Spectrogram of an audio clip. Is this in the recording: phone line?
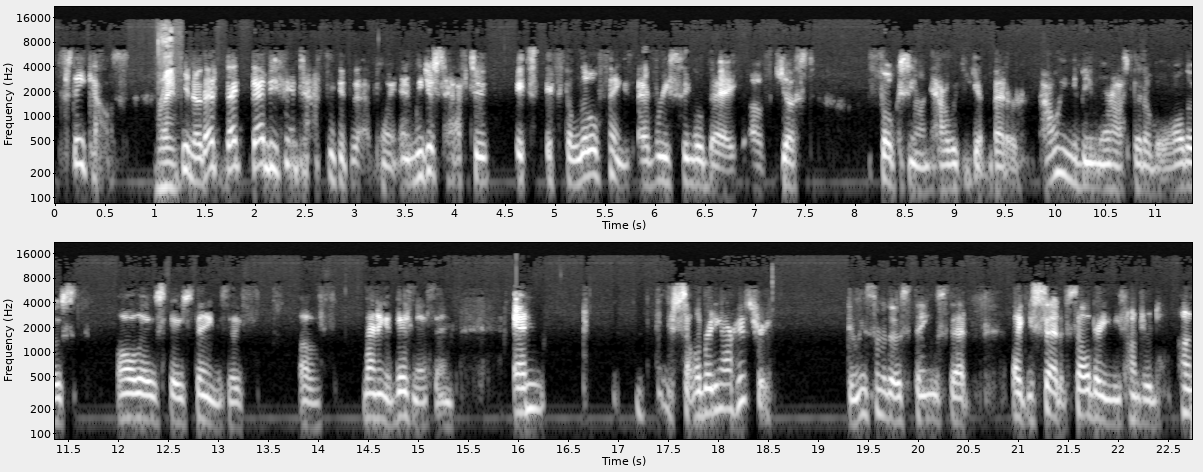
yes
